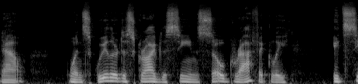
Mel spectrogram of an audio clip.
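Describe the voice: The pitch varies in an ordinary way. The delivery is plain reading aloud.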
